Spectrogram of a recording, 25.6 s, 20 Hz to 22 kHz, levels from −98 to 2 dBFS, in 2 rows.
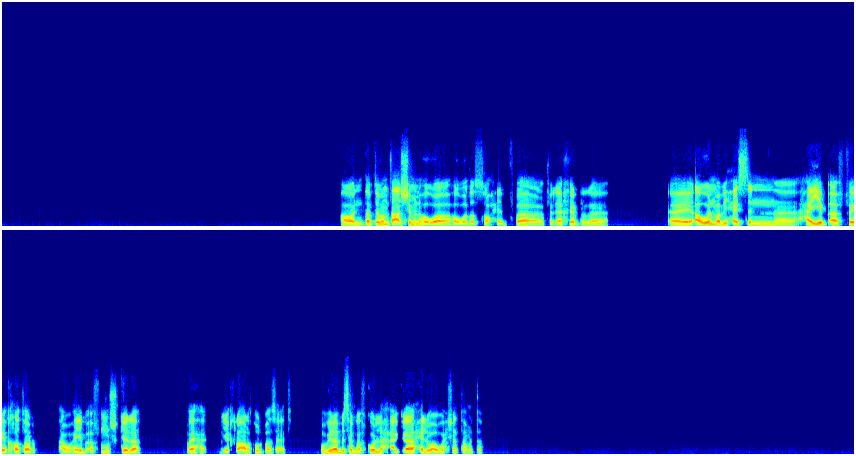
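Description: Nothing in the speech recording stood out as a technical problem on listening.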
